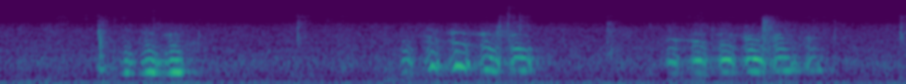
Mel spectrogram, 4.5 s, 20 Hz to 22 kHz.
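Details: Rain falls on a spring-like January 21 in Korea as mountain frogs utter three short runs of pulsed, throaty clucks, each about a second long and evenly spaced.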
